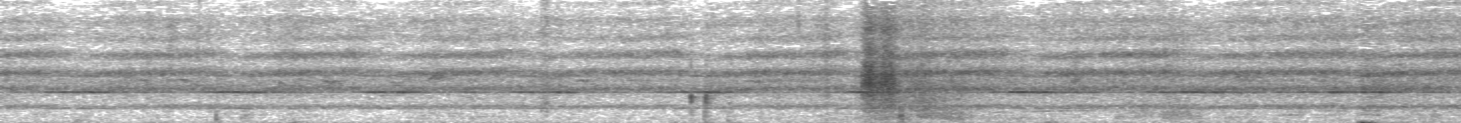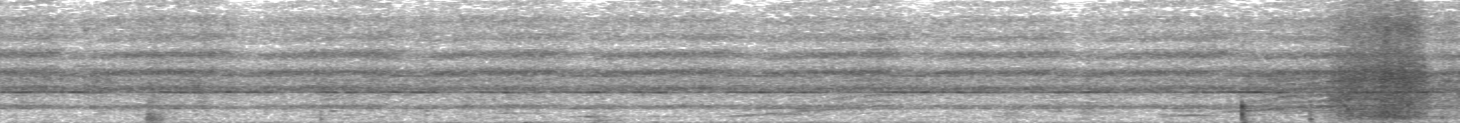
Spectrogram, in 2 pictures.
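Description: Small wooden pieces knock and tap against each other.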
